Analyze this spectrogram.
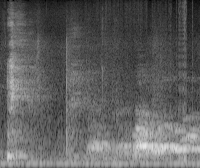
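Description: dog barking loudly

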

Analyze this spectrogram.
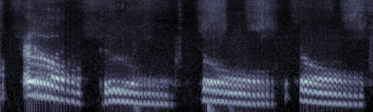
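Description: dog growling

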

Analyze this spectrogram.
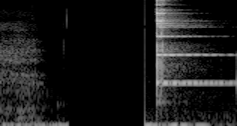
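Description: glasses clinking

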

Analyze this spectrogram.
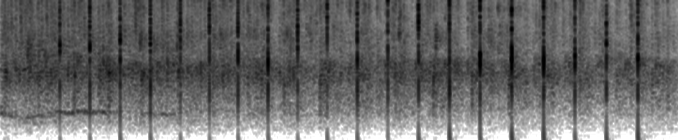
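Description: audience applause

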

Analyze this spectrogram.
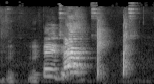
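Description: dog whimpering and barking

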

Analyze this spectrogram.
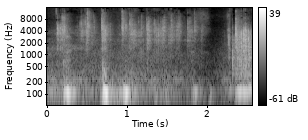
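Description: dice being rolled

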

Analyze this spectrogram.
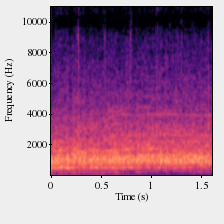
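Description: concert crowd cheering

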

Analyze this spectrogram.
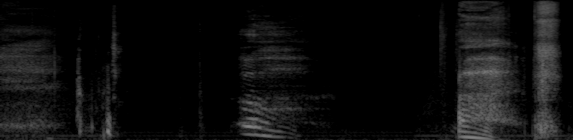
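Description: sneeze

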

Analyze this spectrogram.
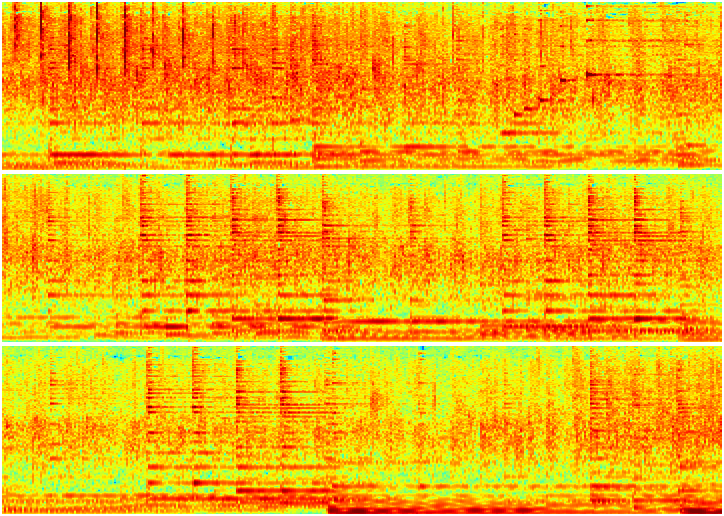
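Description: audience clapping hands

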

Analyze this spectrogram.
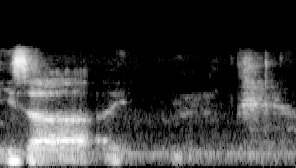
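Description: cat meowing

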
